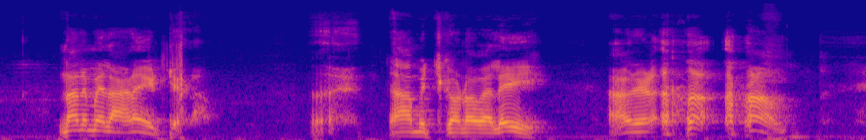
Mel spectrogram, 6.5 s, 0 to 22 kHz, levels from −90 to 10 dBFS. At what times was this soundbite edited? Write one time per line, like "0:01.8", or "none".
none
